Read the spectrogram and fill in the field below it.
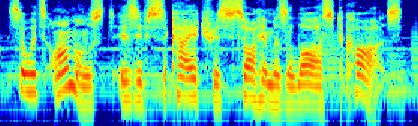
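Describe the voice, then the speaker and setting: A woman co-hosts a scripted true-crime programme, narrating in a measured, serious manner with music underneath. Her voice is lowish and animated.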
